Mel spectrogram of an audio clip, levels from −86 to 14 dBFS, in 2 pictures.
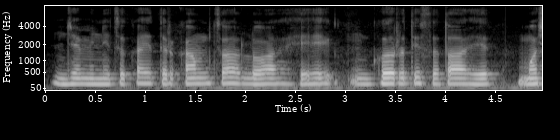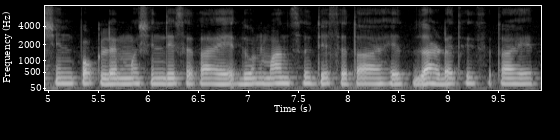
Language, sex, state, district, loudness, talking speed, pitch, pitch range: Marathi, male, Maharashtra, Pune, -18 LUFS, 120 wpm, 155 Hz, 150-160 Hz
